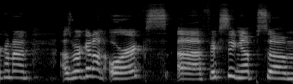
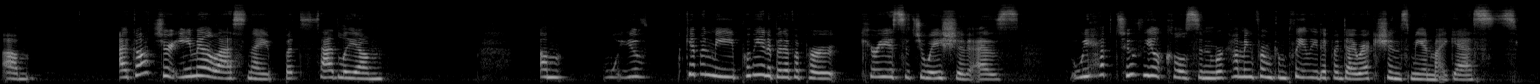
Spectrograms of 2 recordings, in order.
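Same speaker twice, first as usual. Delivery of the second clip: sugary, careful, stumbling, sweetest polite voice, acted out; 3 semitones higher than usual. Retelling a phone call to a manager about a reservation: imitating her own sweetest voice. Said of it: "I put on, like, my sweetest voice".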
